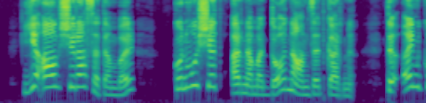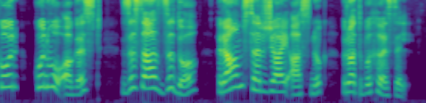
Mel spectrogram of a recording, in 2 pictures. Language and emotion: Kashmiri, neutral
